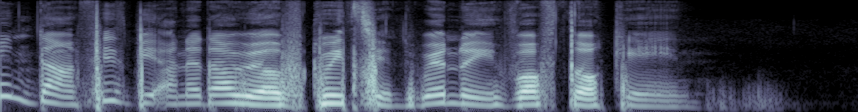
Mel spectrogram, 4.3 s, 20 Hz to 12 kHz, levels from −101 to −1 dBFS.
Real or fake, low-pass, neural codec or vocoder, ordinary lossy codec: real; none; none; none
